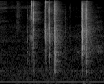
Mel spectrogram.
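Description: Computer keyboard keystrokes: a handful of short, scattered clicks as a short prompt is typed and sent, over a faint steady low hum.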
